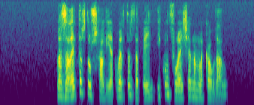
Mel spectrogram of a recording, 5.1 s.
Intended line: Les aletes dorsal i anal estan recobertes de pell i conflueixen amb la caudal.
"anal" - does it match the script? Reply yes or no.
no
